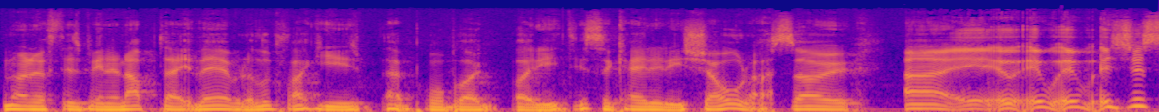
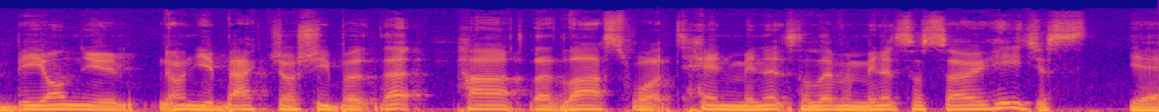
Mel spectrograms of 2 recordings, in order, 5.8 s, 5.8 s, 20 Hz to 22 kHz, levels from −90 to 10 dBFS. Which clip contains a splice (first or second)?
first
